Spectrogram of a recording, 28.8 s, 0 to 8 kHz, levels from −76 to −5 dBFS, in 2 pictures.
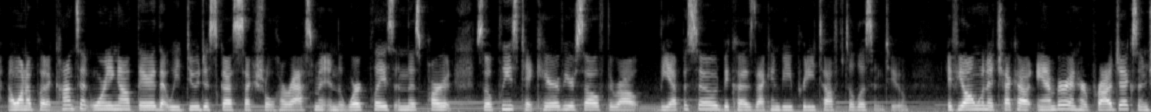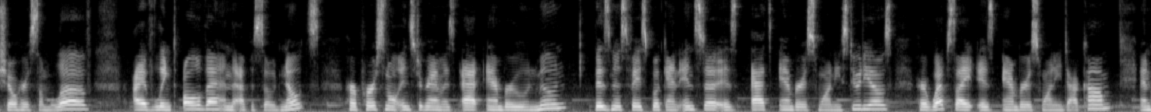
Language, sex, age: English, female, 10-29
